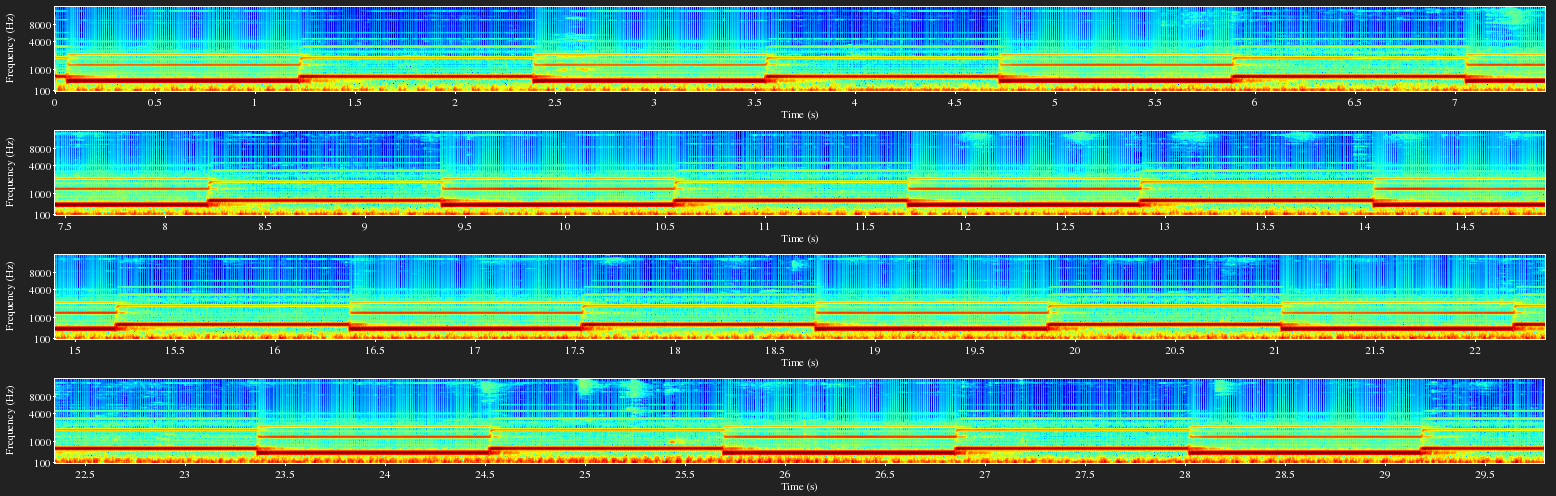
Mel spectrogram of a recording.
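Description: Railway level crossing warning alarm sounding its two-tone electronic signal, switching back and forth between a lower and a higher tone, each held about a second, over a low rumble. It signals that a train is approaching and the crossing is closed.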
